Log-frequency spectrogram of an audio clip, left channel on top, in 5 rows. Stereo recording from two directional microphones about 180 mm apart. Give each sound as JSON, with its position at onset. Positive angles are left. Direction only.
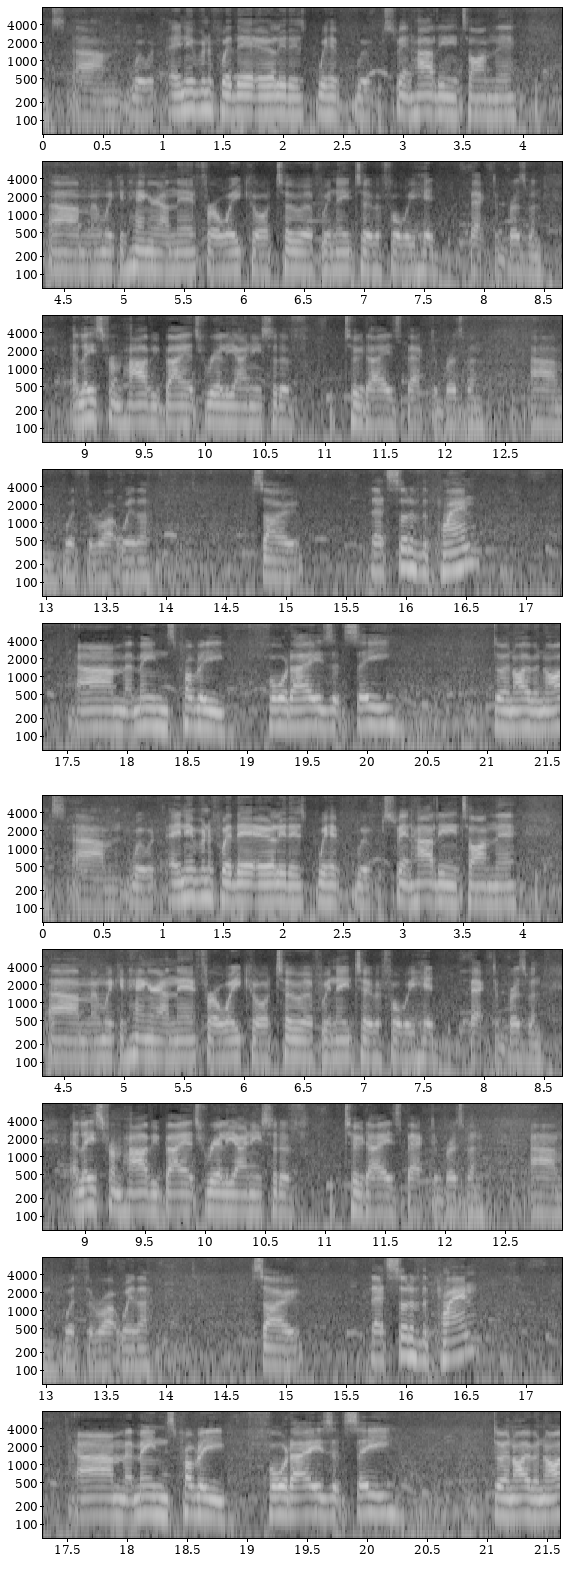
{"t": 0.1, "sound": "speech", "side_deg": 10}
{"t": 17.6, "sound": "speech", "side_deg": 5}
